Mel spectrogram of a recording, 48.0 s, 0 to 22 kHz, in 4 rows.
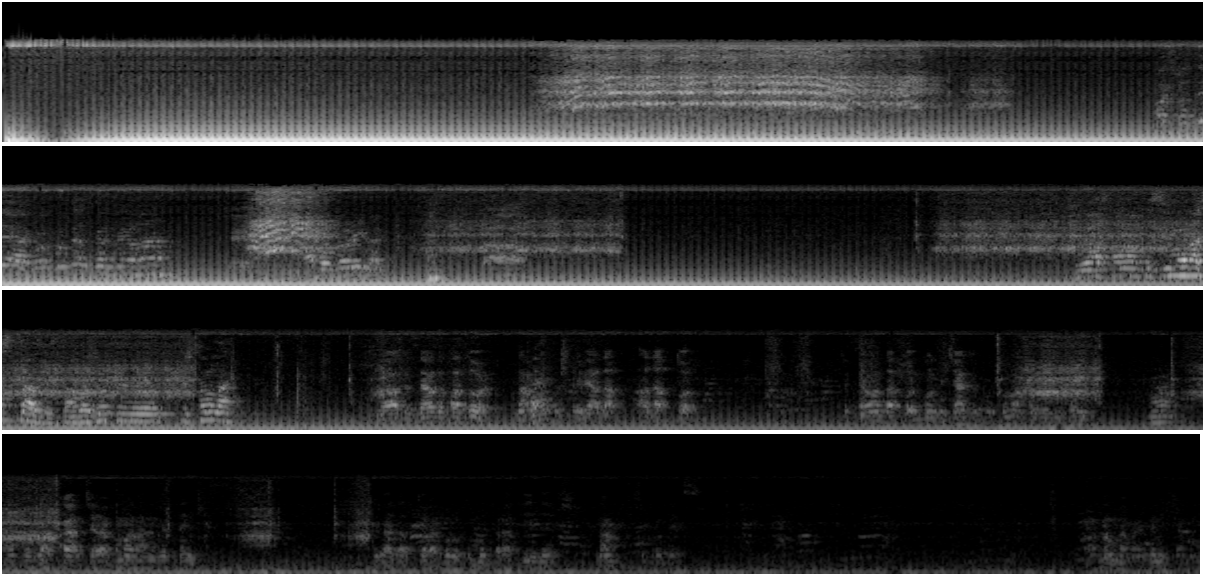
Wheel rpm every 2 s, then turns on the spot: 0, 0, 30, 150, 80, 0, 0, 30, 20, 10, 10, 30, 30, 0, 0, 0, 0, 10, 10, 0, 0, 0, 0, 0.
16-18 20-26 34-38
